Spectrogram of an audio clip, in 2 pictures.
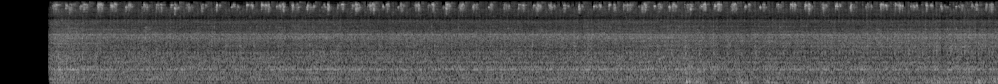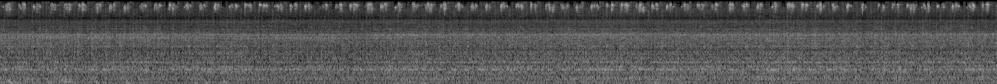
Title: Hissing sound in engine due to belt problem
